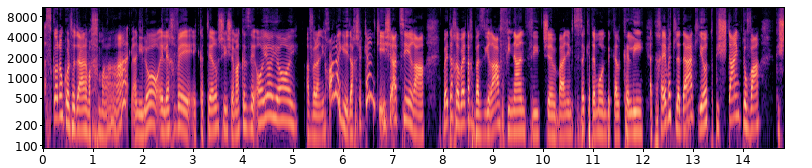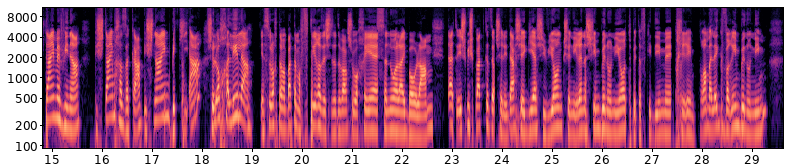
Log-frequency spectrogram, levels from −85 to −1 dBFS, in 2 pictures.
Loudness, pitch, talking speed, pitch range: -18 LUFS, 170 Hz, 165 wpm, 155-195 Hz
